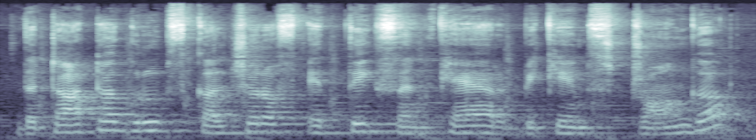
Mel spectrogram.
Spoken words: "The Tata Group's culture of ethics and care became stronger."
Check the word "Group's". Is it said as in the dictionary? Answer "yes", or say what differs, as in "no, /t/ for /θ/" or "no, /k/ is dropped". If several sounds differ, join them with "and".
yes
